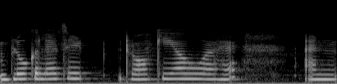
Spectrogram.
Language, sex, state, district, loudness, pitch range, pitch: Hindi, female, Bihar, Saharsa, -28 LUFS, 235-260 Hz, 250 Hz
